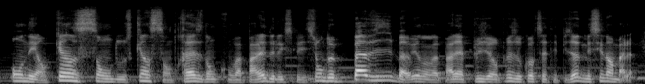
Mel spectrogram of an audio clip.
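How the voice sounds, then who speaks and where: French man reading history, trips over names. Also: mid-range voice. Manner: reads a text, stumbles on names, jokes and swears at himself. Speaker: podcast co-host presenting a history segment. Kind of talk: casual history podcast narration read from notes.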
